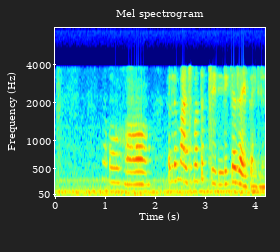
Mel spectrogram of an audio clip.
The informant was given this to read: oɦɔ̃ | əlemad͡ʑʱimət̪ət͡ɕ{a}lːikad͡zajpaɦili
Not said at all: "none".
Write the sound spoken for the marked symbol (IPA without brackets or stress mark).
i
